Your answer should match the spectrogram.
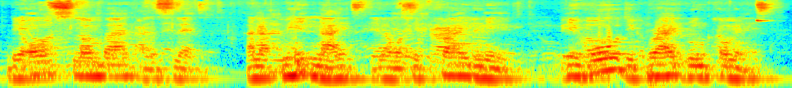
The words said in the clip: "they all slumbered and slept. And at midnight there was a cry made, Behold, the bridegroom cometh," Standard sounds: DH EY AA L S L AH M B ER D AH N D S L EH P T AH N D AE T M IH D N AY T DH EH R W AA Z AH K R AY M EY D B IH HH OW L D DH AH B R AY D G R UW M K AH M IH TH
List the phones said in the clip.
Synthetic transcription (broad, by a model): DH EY AA L S L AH M B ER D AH N S L EH P T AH N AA T M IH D N AY T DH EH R W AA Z AH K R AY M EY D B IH HH OW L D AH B R AY D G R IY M K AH M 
